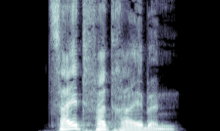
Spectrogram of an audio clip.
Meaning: dative plural of Zeitvertreib
- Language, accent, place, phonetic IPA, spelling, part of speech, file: German, Germany, Berlin, [ˈt͡saɪ̯tfɛɐ̯ˌtʁaɪ̯bn̩], Zeitvertreiben, noun, De-Zeitvertreiben.ogg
